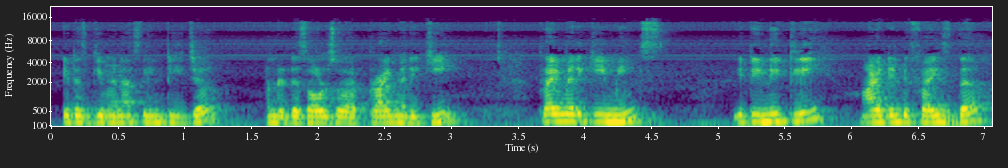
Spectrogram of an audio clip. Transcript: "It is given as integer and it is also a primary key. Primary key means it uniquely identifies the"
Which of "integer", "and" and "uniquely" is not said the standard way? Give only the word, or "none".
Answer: integer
